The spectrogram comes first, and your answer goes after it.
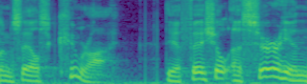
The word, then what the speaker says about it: Cambria: Sir John Rhys, both countries, speaking of Wales and Britain, of the Cumri, were for some times called Cambria, pronounced as if spelled Cumri.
